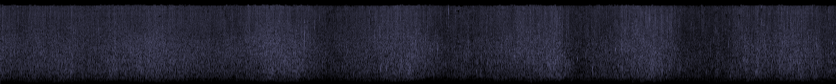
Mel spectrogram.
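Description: Steady ocean surf washes in broad, rolling swells, each wave rising and receding every couple of seconds in a continuous, full-bodied hiss with no voices.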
